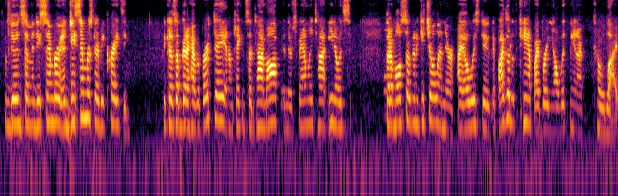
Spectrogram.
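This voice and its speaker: Very fast and fairly high-pitched, a woman talks with fairly even intonation, a bright, sharp tone and big swings in loudness. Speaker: psychic medium. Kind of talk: live mediumship reading.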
